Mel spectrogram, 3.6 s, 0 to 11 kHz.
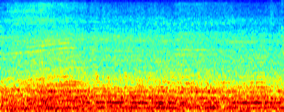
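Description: Porsche 911 GT1 race car engine in the Automobilista 2 sim at Daytona, a steady loud mid-range drone with layered harmonics held at sustained revs throughout, no voices.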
